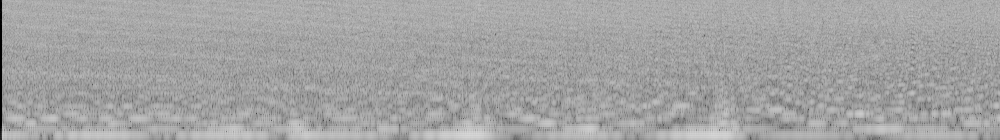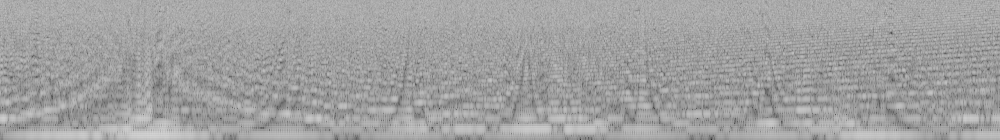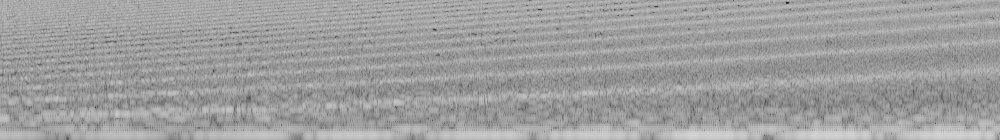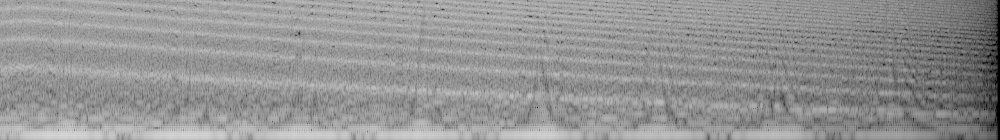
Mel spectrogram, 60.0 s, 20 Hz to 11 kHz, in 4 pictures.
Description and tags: This is a saw wave sound from my Q Rack hardware synth with a low frequency filter modulation imposed on it. Since the frequency of the LFO is quite low, I had to create long samples to get a bit more than one complete cycle of the LFO. The sound is on the key in the name of the file. It is part of the "Q multi 004: saw LFO-ed filter sweep" sample pack.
